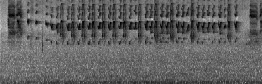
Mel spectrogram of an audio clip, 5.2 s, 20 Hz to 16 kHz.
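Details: Plain-mantled tit-spinetail, recorded around 2005 to 2007: a rapid series of high, thin, dry notes repeated quickly over several seconds, with a steady low background rumble.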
